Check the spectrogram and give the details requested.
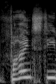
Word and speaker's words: Feinstein: Rachel yeah wait wait fine Steen is the way most Feinstein's say it right are you trying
